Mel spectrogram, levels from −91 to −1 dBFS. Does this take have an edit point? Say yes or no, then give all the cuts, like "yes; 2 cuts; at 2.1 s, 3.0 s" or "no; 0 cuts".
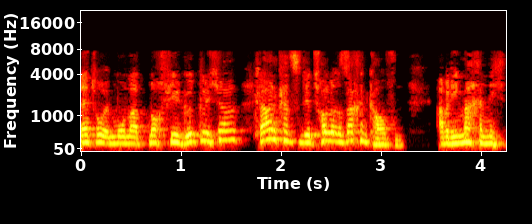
yes; 1 cut; at 1.7 s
